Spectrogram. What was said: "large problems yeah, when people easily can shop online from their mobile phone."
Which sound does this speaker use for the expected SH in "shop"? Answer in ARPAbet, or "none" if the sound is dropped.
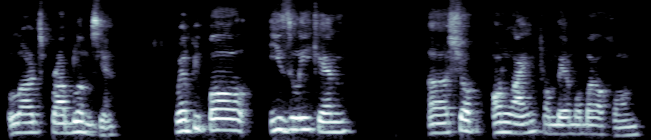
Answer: SH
